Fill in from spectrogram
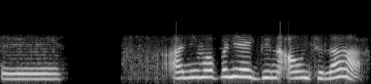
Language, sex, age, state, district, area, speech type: Nepali, female, 18-30, West Bengal, Alipurduar, rural, conversation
